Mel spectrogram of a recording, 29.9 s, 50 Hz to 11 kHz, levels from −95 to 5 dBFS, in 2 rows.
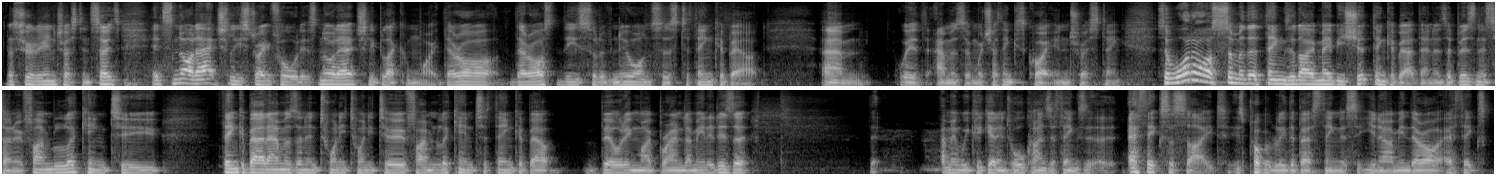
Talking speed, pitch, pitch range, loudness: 205 wpm, 105 Hz, 100-125 Hz, -26 LUFS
